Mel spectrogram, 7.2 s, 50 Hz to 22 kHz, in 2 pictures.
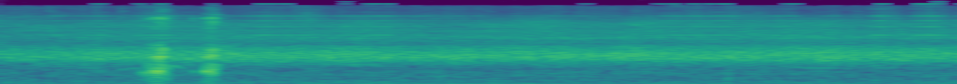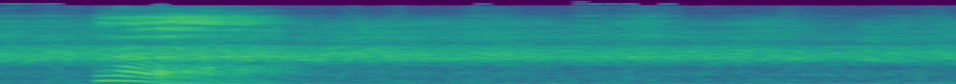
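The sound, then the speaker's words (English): A few harsh crow caws ring out: two quick calls early on, then one louder, drawn-out caw a few seconds later, all over a steady background hum of city noise, on a humid morning on 11th Street in the Pearl District of Portland, Oregon. “Welcome to the Crocophony.”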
